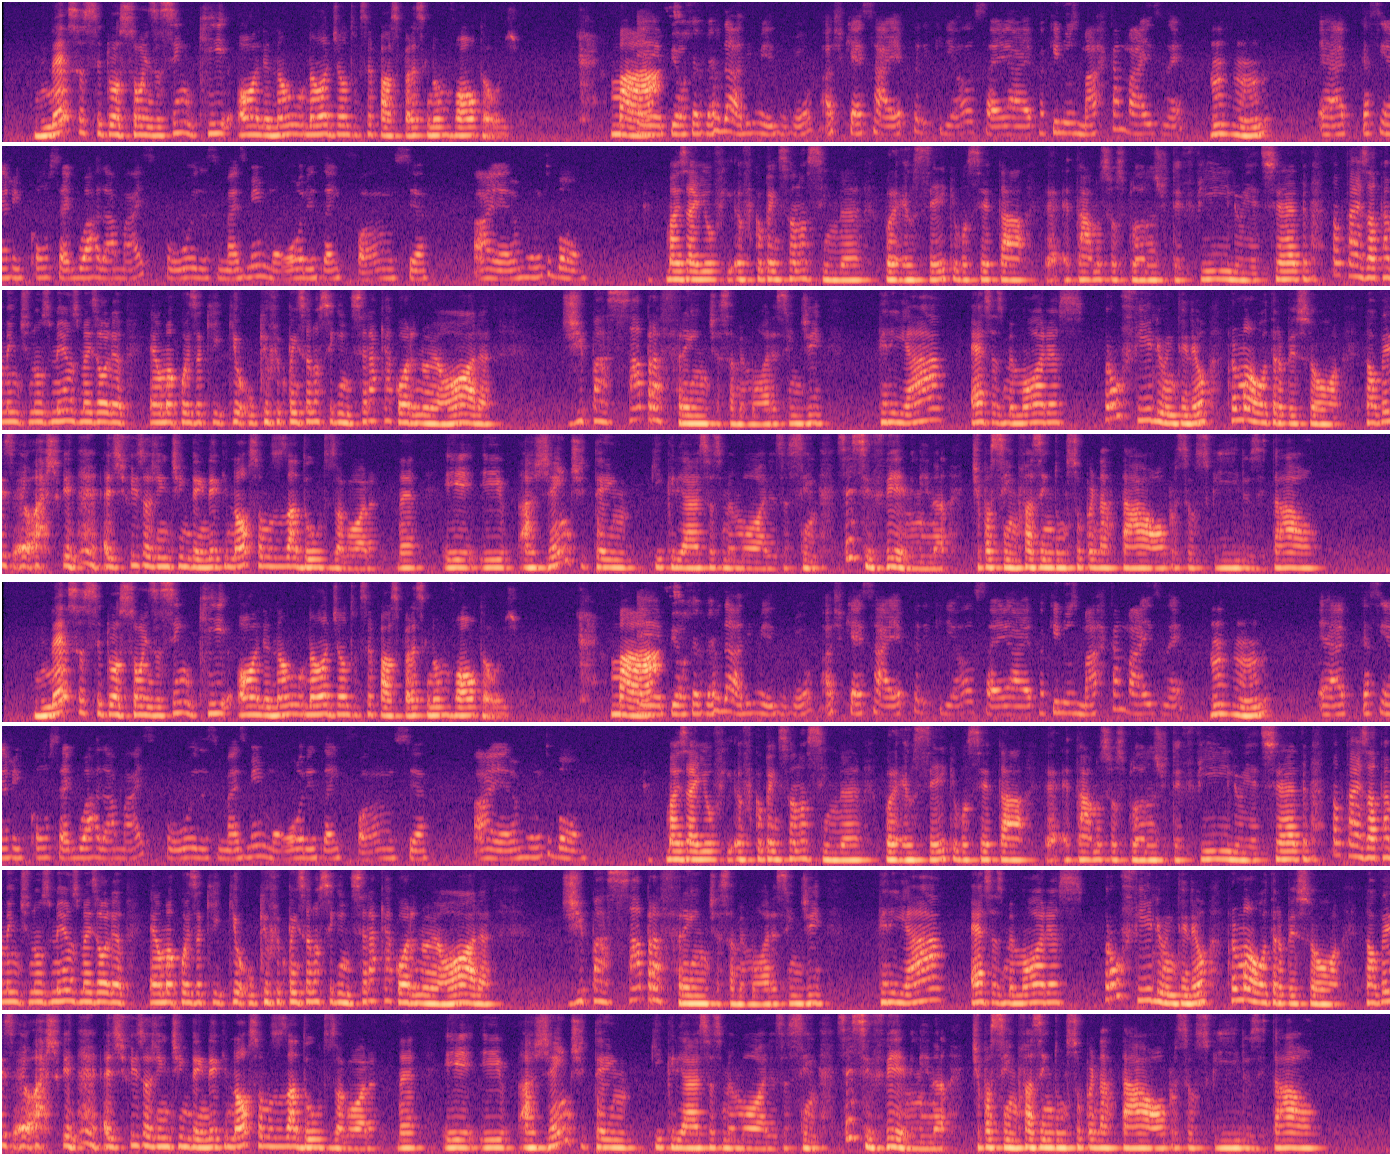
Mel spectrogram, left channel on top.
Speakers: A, on the right; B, on the left.
A: nessas situações assim que, olha, não, não adianta o que você faça, parece que não volta hoje. Mas,
B: É pior que é verdade mesmo, viu? Acho que essa época de criança é a época que nos marca mais, né?
A: uhum,
B: É a época que assim a gente consegue guardar mais coisas, assim, mais memórias da infância. Ah, era muito bom.
A: Mas aí eu, fi- eu fico pensando assim, né? Por- Eu sei que você tá, eh, tá nos seus planos de ter filho e etc. Não tá exatamente nos meus, mas olha, é uma coisa que, que eu, o que eu fico pensando é o seguinte: será que agora não é hora de passar para frente essa memória, assim, de criar essas memórias para um filho, entendeu? Para uma outra pessoa. Talvez eu <laughs> acho que é difícil a gente entender que nós somos os adultos agora, né? E, e a gente tem que criar essas memórias, assim. Você se vê, menina, tipo assim, fazendo um super Natal para seus filhos e tal?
